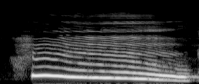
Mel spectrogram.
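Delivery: long, high hum sliding down; loud, drawn-out feline hmm; purring cat. A narrator's reading. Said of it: "purred the cat".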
